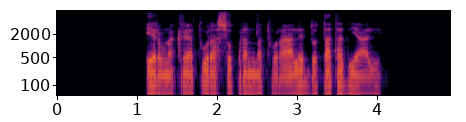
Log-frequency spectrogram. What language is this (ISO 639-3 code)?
ita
